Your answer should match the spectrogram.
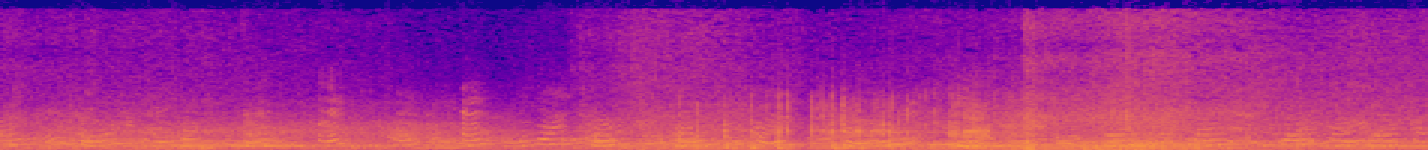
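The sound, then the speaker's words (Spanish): A crowded chorus of sea lions barking and bellowing over one another at a white-sand beach, a continuous overlapping din with no pauses, set against a faint wash of surf and waves. “Al acercarnos a la playa de arena blanca, los leones marinos curiosos nos dan la bienvenida con sus juguetonas travesuras.”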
